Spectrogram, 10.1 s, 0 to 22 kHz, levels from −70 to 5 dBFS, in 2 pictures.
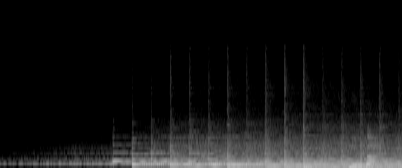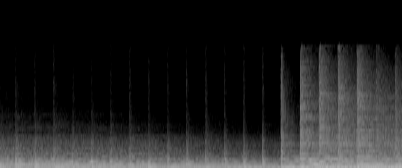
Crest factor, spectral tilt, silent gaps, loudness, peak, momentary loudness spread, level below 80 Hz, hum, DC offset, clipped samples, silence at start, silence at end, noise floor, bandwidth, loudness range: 18 dB; -5.5 dB/octave; none; -22 LUFS; -4 dBFS; 9 LU; -30 dBFS; none; under 0.1%; under 0.1%; 0.05 s; 0 s; -44 dBFS; 16.5 kHz; 3 LU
